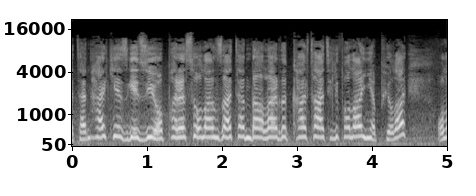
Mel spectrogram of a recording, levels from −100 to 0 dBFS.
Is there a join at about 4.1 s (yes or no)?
no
